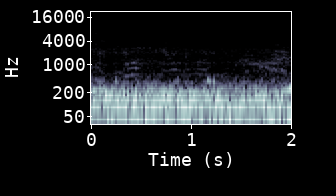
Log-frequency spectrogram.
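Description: Steady low rumble with people's voices faintly over it.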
